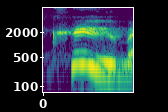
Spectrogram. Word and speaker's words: Coombe: So my surname is Coombe. Now you might say, why say it like that? But I live just snugly between Brandon Hall and Coombe Abbey, and then I've got this lovely little place here.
